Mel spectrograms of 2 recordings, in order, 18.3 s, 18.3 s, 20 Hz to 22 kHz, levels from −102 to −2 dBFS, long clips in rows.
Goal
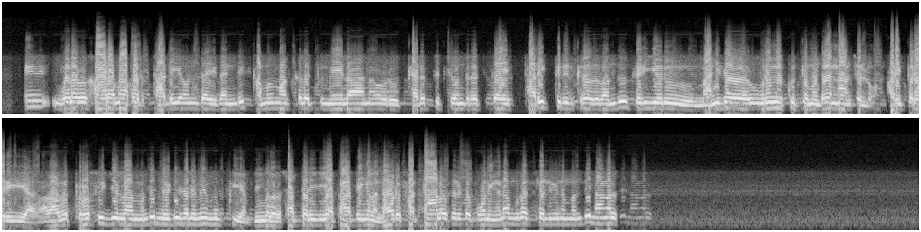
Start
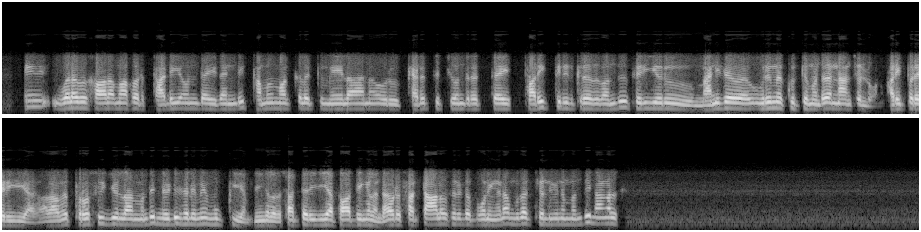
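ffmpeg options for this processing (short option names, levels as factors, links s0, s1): -filter_complex "[0:a]asettb=1/sr,asplit=3[s0][s1][s2];[s0]atrim=end=0.864[s3];[s1]atrim=start=0.86:end=1.35,asetpts=PTS-STARTPTS,afade=t=in:d=0.004:c=qsin,afade=t=out:st=0.486:d=0.004:c=qsin,equalizer=f=540:t=o:w=2.1:g=7[s4];[s2]atrim=start=1.346[s5];[s3][s4]acrossfade=d=0.004:c1=hsin:c2=qsin[s6];[s6][s5]acrossfade=d=0.004:c1=qsin:c2=hsin,aeval=exprs='0.794*sin(PI/2*6.31*val(0)/0.794)':c=same,aecho=1:1:351:0.0891,volume=0.447"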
